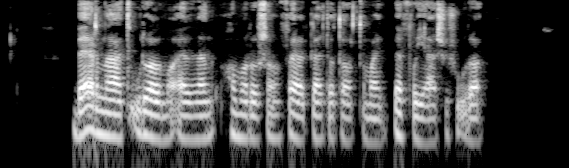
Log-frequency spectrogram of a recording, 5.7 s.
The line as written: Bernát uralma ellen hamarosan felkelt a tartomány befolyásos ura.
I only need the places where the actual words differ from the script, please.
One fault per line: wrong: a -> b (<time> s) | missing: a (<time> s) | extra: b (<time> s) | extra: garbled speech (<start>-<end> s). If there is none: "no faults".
no faults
